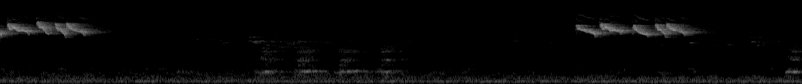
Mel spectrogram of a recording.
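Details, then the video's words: Japanese white-eye singing the khuyên líu style in a dawn singing contest, giving rapid high twittering bursts that slide downward, two phrases about five seconds apart, with lower chirps between them and a faint low hum. "Khuyên líu đấu lúc bình minh, kích bổi mau nổi!"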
